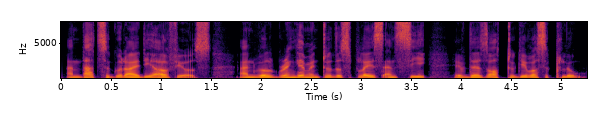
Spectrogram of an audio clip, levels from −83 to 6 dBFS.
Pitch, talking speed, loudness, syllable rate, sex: 130 Hz, 275 wpm, -19 LUFS, 6.1 syllables/s, male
